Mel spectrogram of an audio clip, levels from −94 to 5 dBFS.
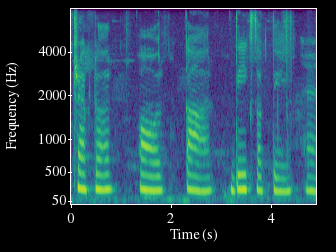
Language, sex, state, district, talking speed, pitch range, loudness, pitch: Hindi, female, Bihar, Kaimur, 75 wpm, 215-230 Hz, -15 LUFS, 220 Hz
